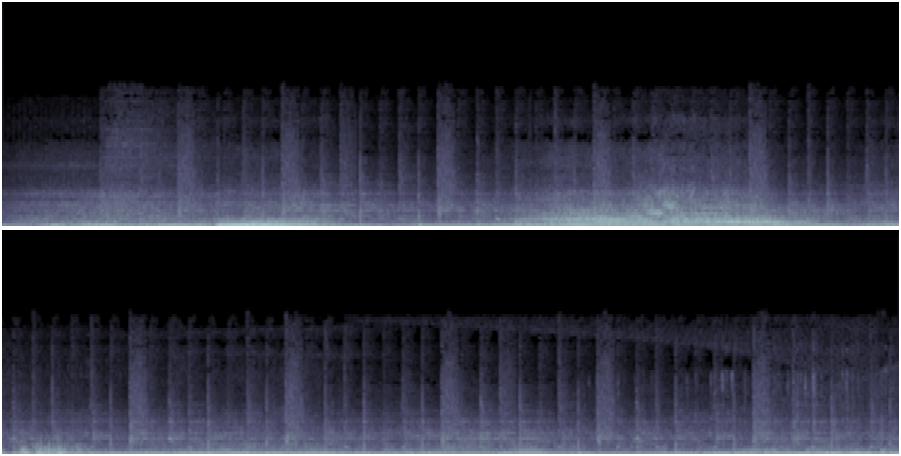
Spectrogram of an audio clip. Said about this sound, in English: But this is a car that goes on water, and there's been some before, but this baby goes as fast as a jet boat. It's crazy. Watch this.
